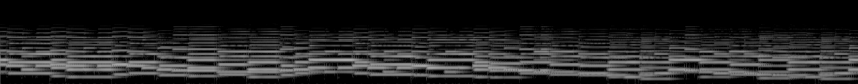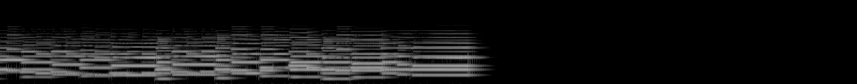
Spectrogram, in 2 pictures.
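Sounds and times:
two-part slangpolska: 0.0s - 13.4s.

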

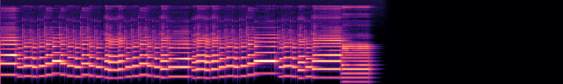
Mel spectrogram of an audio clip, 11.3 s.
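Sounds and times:
slangpolska folk dance tune: 0.0s - 7.4s.

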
